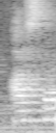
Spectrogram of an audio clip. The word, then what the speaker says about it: hasta: Hasta luego, again remember it is silent.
